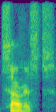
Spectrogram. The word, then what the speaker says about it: Soros: They were left-wing secretaries of state who had received funding from George, the guy's last name rhymes with Soros, okay?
